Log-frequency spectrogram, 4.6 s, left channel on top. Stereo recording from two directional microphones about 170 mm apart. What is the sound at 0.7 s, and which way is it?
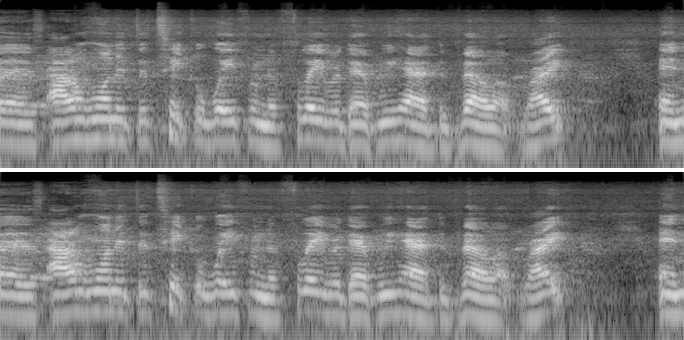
Speech, 40° left (ahead or behind).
